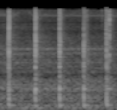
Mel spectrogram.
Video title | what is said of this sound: Challah bread French toast part one | if i tap on it i hear that it's hollow so to that indicates to me that my bread is complete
